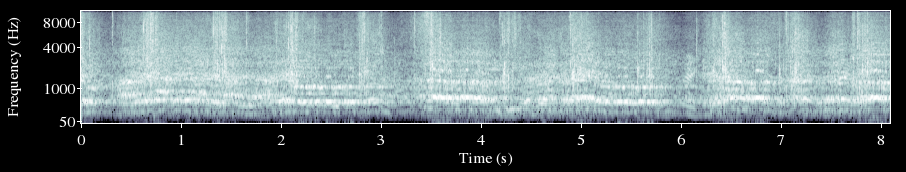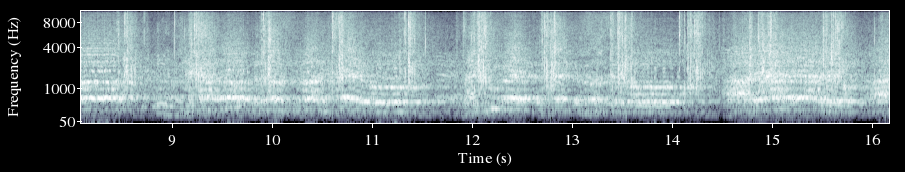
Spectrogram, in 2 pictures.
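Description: A large crowd of men chants loudly in unison in a big echoing arena.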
